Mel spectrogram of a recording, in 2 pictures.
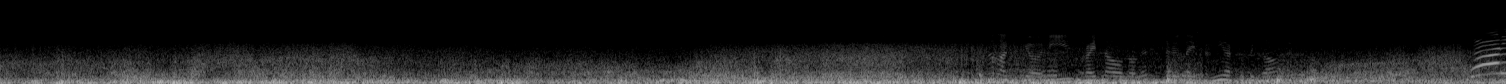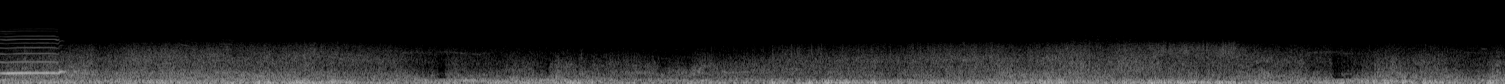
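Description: Wind noise buffeting the camera microphone during a paragliding flight, a steady low rumble throughout. About halfway through, a person's voice gives a single brief rising cry.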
